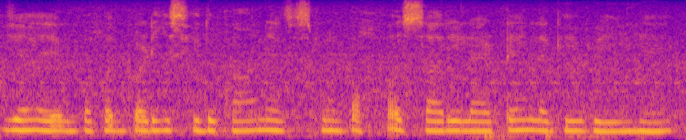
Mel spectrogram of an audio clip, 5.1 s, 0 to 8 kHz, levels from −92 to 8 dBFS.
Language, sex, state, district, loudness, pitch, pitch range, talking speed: Hindi, female, Uttar Pradesh, Lucknow, -15 LUFS, 210 Hz, 205-215 Hz, 165 wpm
